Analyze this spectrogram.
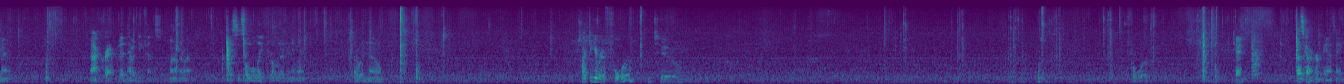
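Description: Playing cards are shuffled and laid down on a table.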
